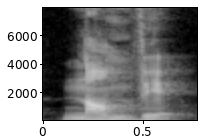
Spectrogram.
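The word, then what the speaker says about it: Nam Việt: n-a-n-y-u-e the nanya kingdom is known in vietnamese as the namvi spelt n-a-m-v-i-e-t i also reckon that's where vietnam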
